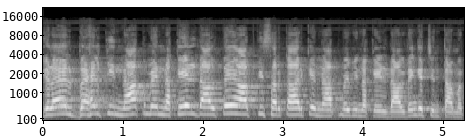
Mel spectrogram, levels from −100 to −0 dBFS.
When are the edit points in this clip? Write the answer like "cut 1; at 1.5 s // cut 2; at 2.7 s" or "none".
none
